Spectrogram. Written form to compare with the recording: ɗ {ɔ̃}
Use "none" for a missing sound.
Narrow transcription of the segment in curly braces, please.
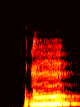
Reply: ɔ̃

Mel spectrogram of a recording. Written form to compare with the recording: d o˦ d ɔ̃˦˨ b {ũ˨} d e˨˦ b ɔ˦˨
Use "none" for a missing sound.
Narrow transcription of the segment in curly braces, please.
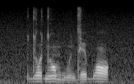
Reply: ũ˨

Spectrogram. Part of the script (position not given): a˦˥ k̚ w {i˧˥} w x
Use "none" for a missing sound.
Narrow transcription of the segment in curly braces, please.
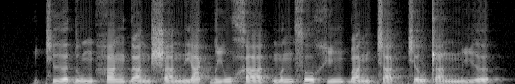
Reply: i˧˥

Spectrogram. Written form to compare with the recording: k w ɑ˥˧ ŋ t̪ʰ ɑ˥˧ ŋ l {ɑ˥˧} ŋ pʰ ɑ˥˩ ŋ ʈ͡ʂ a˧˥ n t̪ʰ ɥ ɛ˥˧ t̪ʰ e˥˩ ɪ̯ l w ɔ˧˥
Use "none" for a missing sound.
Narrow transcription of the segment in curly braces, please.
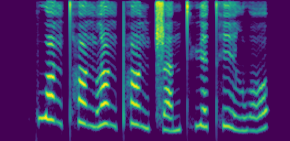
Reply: ɑ˥˧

